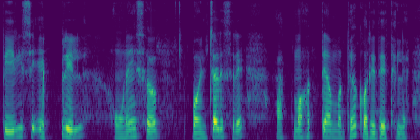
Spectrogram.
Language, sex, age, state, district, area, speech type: Odia, male, 18-30, Odisha, Cuttack, urban, spontaneous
